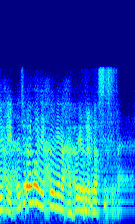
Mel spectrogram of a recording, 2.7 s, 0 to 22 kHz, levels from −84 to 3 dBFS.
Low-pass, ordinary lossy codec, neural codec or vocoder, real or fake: 7.2 kHz; none; codec, 16 kHz, 0.5 kbps, FreqCodec, smaller model; fake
